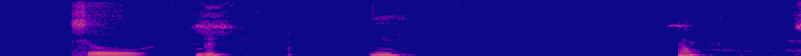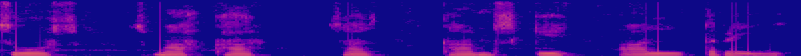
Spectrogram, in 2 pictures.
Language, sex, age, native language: Icelandic, male, 6, Icelandic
